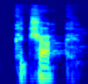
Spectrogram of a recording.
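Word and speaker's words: Tkachuk: That's 9 4, round 9, pick 4, followed by John Tavares and Steven Stamkos, then Matthew Tachuk, Tachuk, Kachuk, as Nick likes to tell me. The T is not pronounced.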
